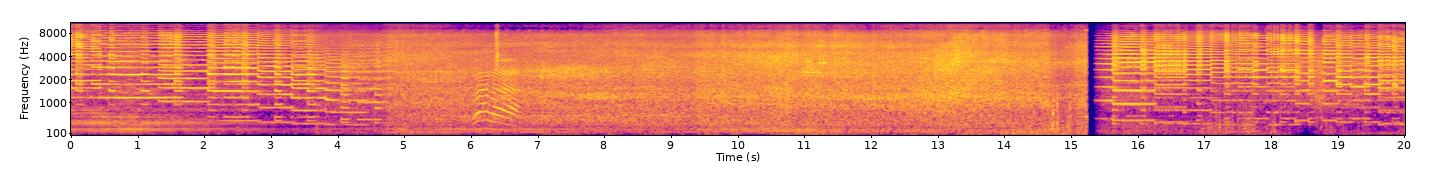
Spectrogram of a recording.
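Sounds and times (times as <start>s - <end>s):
bus horn playing multi-tone tune: 0.0s - 5.0s, 15.4s - 20.0s
heavy road traffic: 0.0s - 20.0s.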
